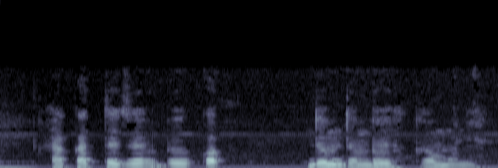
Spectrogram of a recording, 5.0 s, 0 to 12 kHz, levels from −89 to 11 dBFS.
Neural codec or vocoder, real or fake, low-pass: none; real; 7.2 kHz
